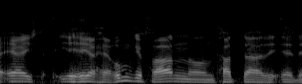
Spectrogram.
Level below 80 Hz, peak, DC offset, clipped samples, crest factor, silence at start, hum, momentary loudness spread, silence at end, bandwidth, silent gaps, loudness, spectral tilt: -74 dBFS; -24 dBFS; under 0.1%; under 0.1%; 16 dB; 0 s; none; 6 LU; 0 s; 13.5 kHz; none; -41 LUFS; -6 dB/octave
